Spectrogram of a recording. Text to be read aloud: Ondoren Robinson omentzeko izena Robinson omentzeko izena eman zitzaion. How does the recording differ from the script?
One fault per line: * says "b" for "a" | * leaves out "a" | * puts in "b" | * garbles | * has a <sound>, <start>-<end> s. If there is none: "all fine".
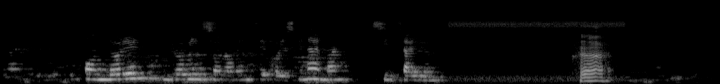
* leaves out "Robinson omentzeko izena"
* has a laugh, 5.7-6.2 s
